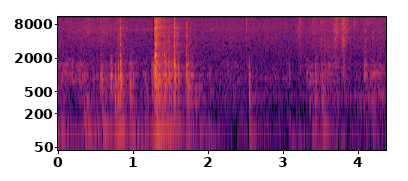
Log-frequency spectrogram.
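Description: Light clicks and rustling, with a louder cluster a little over a second in, then a few scattered single ticks.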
